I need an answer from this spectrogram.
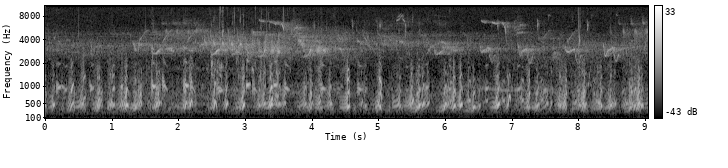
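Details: Male moor frogs (Rana arvalis) gathered in a small forest pond in early spring to mate give soft, bubbling croaks from their vocal sacs in quick pulsed bursts, with many callers overlapping.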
